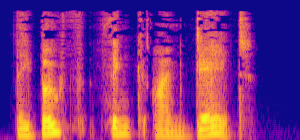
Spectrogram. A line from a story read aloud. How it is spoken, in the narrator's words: I pointed out to her, my voice harsher than I'd intended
